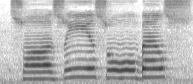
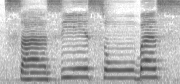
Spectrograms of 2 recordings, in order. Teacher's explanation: Kalau sod itu mencucu selalu, kalau sin itu senyum selalu.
